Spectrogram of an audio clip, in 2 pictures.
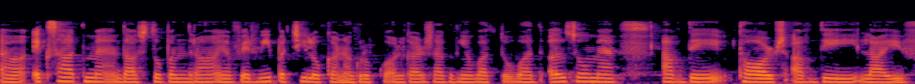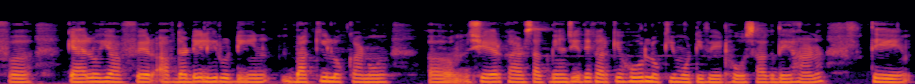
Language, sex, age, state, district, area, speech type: Punjabi, female, 18-30, Punjab, Muktsar, urban, spontaneous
